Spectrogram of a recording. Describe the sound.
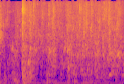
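A child splashing in bath water, with sloshing, rippling bursts and one sharper splash near the start over a steady watery wash.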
